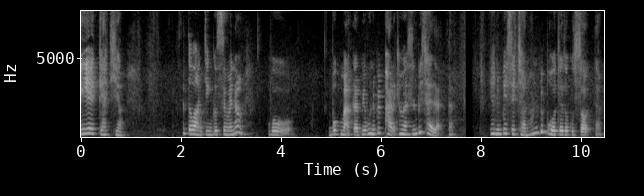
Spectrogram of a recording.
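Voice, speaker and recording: A woman narrates a story recap in a relaxed, rambling way, leaning on repeated fillers. Her voice is high but dark and mellow rather than bright.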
